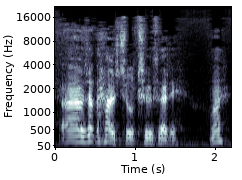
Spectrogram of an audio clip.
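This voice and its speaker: Blustering, high-pitched English politician. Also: male voice, animated, brisk. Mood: distracted. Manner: blustering, sardonic. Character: irritable veteran politician and exasperated father, middle-aged. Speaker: actor in radio drama. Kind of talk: naturalistic radio drama acting.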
